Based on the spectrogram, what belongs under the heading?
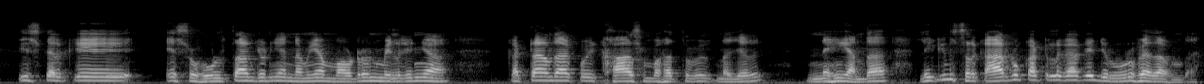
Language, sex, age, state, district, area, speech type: Punjabi, male, 60+, Punjab, Rupnagar, urban, spontaneous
